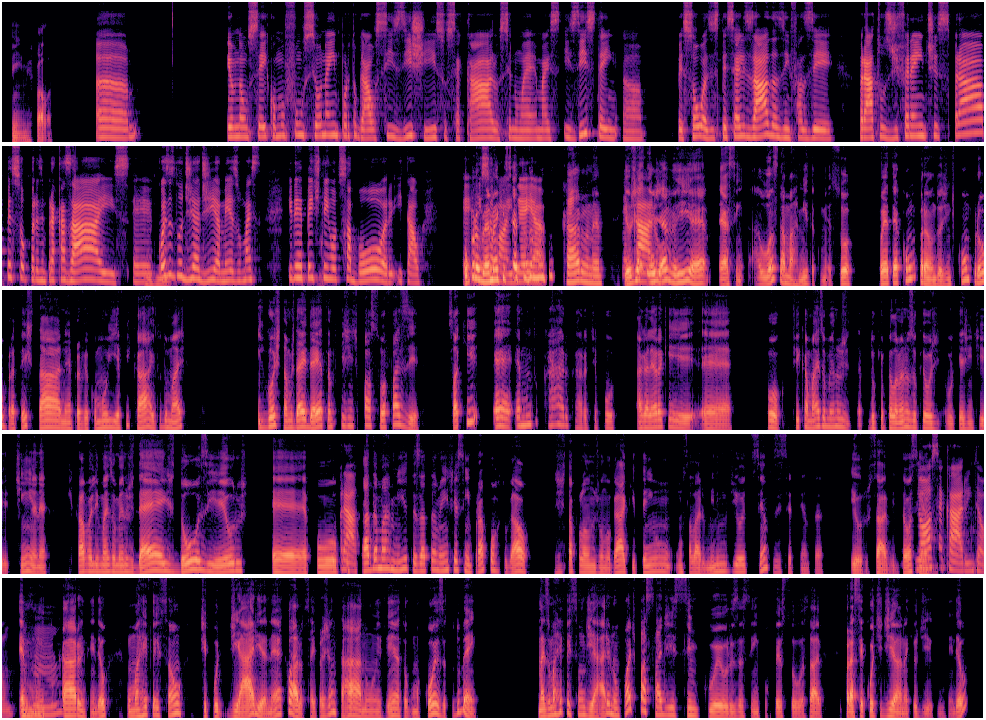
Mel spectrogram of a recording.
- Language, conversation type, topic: Portuguese, advice, Como equilibrar a praticidade dos alimentos industrializados com a minha saúde no dia a dia?
- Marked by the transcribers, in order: "Poxa" said as "Pô"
